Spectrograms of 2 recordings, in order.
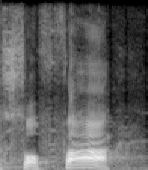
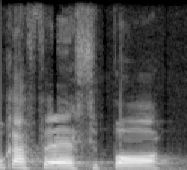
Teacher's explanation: a palavra sofá, ela é oxítona, porque a sílaba tônica é a última.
